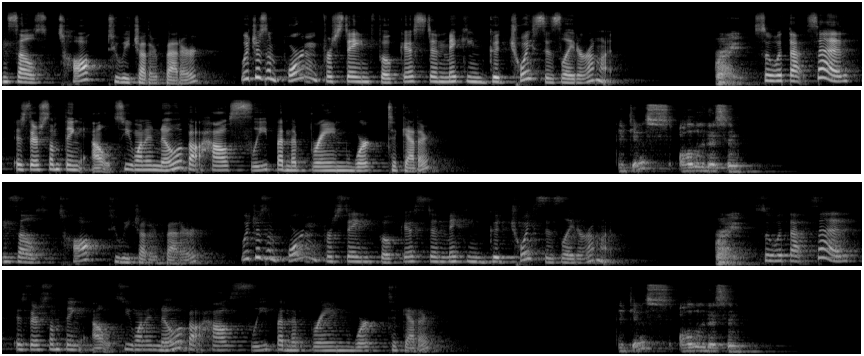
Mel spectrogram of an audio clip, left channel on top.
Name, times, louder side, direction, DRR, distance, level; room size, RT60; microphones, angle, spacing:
voice 1, 0.0-2.0 2.4-6.1 7.6-8.5 8.7-12.9, left 8 dB, 85° left, 14 dB, 0.4 m, -26 dB
voice 2, 14.8-16.0, left 3 dB, 20° left, 7 dB, 0.4 m, -30 dB
10.5 x 5.4 x 4.7 m, 0.81 s
head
